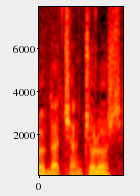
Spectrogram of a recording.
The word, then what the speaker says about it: Dacian Cioloș: Dacian Cioloș, si vous voulez prononcer à la roumaine, et donc ayant été commissaire.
